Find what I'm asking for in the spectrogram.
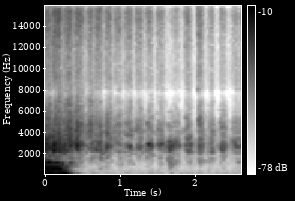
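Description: Wood on a banjo-guitar body being smoothed with 400-grit sandpaper, a soft rhythmic back-and-forth rubbing close up, starting after a brief voice.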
